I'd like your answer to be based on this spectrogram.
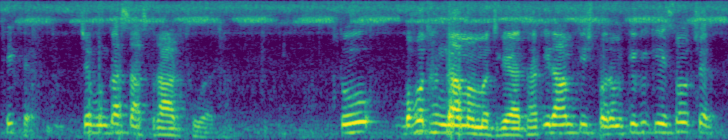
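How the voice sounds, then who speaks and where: High-voiced man giving a spiritual talk. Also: expressive, measured pace, darkish tone, a little hiss or hum. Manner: conversational, checks in with listeners, tells parables. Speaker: spiritual teacher. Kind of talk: spiritual discourse to listeners.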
